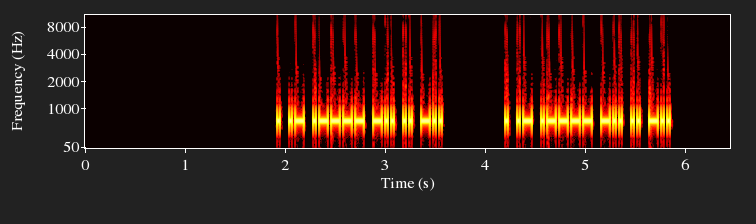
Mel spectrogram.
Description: Morse code, heard as a keyed tone, about 40 wpm, 700 Hz. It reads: EA1DID EA1DID
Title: DXCC-100 Call Signs - 6 Characters - Repeated 2x - 40wpm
